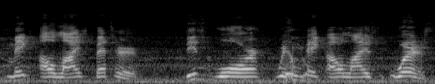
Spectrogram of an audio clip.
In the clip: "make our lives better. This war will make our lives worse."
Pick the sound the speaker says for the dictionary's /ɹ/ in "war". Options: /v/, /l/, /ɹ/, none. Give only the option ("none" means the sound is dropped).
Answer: /ɹ/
